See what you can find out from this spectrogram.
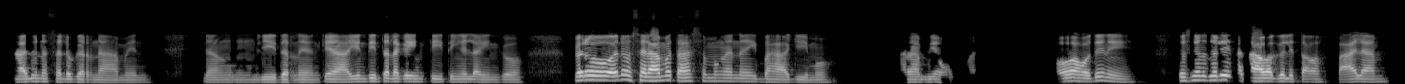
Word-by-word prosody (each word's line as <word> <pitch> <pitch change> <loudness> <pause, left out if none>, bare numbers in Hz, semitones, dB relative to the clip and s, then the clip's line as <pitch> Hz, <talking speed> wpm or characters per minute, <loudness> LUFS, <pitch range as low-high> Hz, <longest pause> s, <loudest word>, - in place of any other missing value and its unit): lalo 130 +2 +1
na 135 - -3
sa 135 0 -4
lugar 120 -2 -3
namin 105 0 -8 0.5
ng 110 0 -9
leader 115 -1 -2
na 110 -1 -4
yun, - - -13
kaya 120 -1 +2
yun 135 +1 -2
din 145 - +2
talaga 140 0 +1
yung 135 -1 -3
titingalain 120 -3 -5
ko. 115 -1 -8 0.5
Pero 200 +1 +6
ano, 195 +1 +5
salamat, 180 +2 +6
ah, 160 - +4
sa 160 0 -10
mga 155 -1 -5
naibahagi 120 -5 -4
mo. 110 +1 -11 0.7
Marami 120 0 -5
akong 115 0 -13
mat - - -110 0.9
oo, 155 - +3
ako 145 -2 +3
din 185 - 0
eh, 130 - -5 0.6
susunod 195 +3 0
ulit, 210 +1 +5
tatawag 145 -3 +5
ulit 140 -1 -3
ako, 125 -1 -4 0.2
paalam. 130 +2 -2
125 Hz, 160 wpm, -22 LUFS, 115-150 Hz, 0.9 s, Pero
